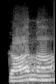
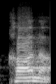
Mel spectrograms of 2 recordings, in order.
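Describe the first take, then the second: First: काना with a clean k; unaspirated kana. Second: खाना with a heavy breathy kh; aspirated khana. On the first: Teacher contrasts plain काना. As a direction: keep काना crisp without breath. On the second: Teacher contrasts aspirated खाना. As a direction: push air on खाना. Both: Shown as a demonstration. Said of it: "आवाज़ में भी फ़र्क आया".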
